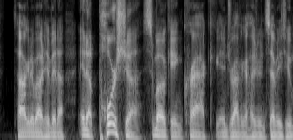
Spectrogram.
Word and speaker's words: Porsche: It's Porsche, not Porsche. Don't pronounce it like ignorant Hollywood idiots who buy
